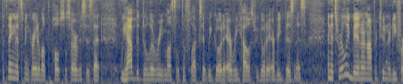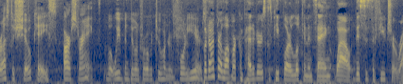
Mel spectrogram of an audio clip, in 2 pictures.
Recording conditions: busy venue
